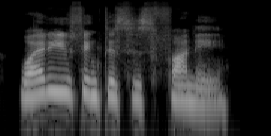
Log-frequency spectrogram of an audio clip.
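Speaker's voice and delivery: ordinary delivery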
